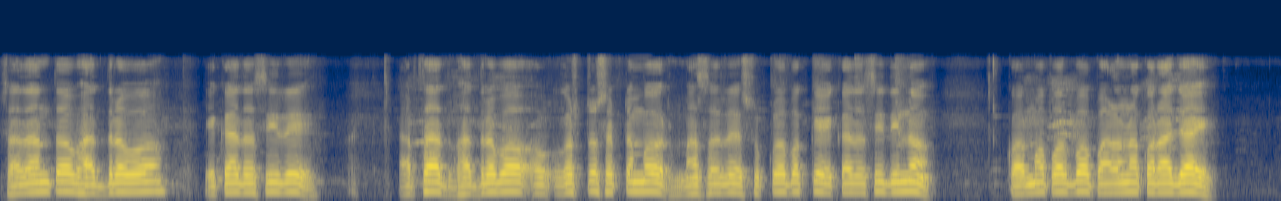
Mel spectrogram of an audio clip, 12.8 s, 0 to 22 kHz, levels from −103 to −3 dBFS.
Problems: continuous background conversations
